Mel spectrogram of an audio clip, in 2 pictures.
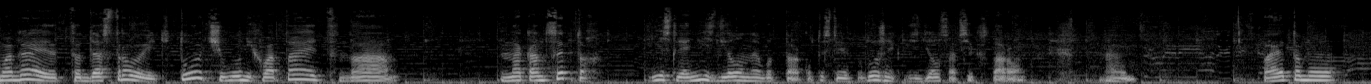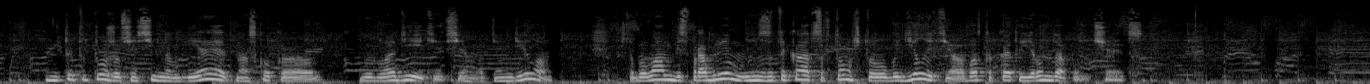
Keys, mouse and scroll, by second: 11.4-16.4 drag, 16.9-21.9 drag, 22.4-27.4 drag.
